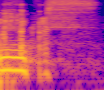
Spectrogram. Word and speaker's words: Leafs: It's pronounced Leafs. That's how you say it, even though that's grammatically wrong.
